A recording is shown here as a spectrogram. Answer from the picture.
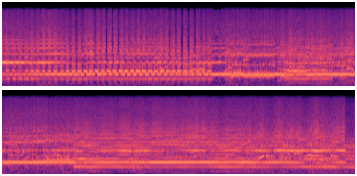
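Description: Several loud sustained musical tones held at steady pitches and overlapping, some dropping out and starting again. A fast, even rattle runs under them in the first four seconds.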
